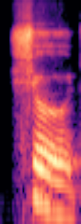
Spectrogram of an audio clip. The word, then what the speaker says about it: should: So let's look at the silent L, that is, you not pronounce the sound in these words. So, palm, bam, sam, walk, talk, stalk, yoke, should, could, would, folk, and so on.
